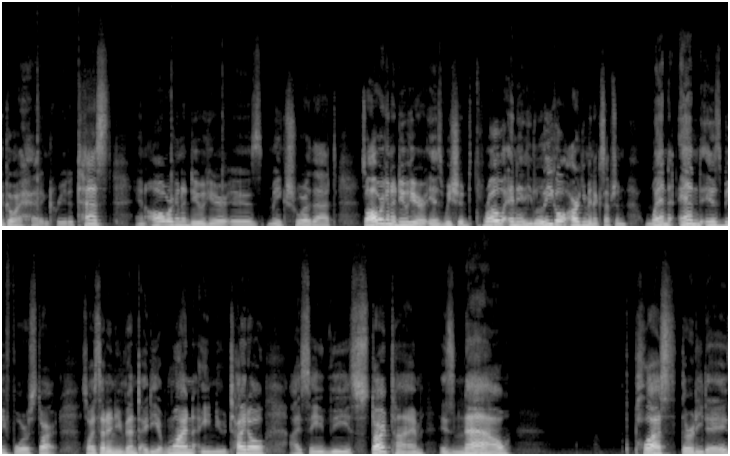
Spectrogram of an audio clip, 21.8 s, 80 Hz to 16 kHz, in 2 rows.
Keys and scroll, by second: 3.9 super+v, 4.2 super+s.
